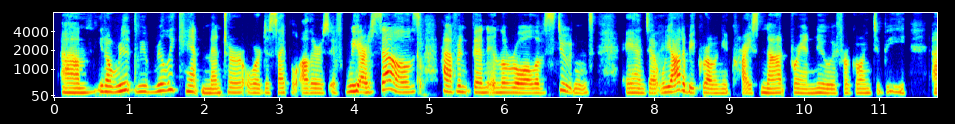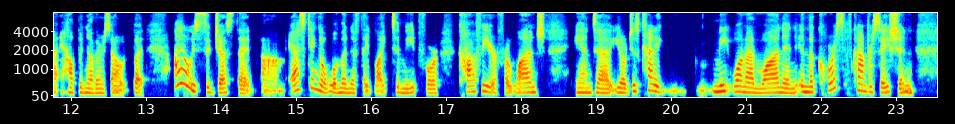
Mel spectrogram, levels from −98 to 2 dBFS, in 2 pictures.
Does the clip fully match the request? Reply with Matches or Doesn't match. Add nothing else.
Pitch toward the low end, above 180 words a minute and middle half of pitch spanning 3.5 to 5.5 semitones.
Doesn't match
